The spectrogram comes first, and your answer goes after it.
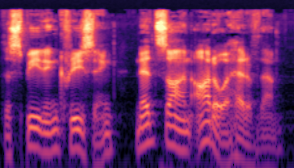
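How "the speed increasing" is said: plain reading voice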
